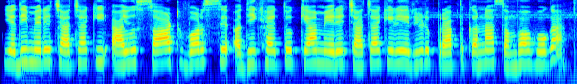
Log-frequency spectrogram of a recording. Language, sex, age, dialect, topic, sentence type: Hindi, female, 18-24, Hindustani Malvi Khadi Boli, banking, statement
